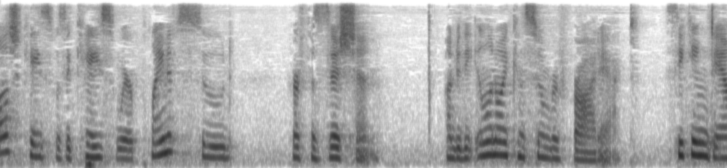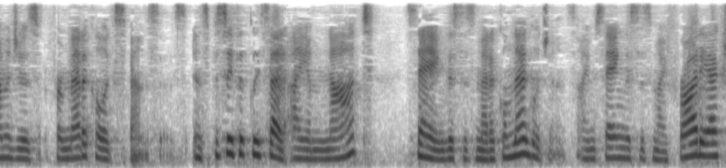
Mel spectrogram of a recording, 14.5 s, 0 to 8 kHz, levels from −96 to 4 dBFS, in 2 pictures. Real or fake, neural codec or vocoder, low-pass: real; none; 7.2 kHz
